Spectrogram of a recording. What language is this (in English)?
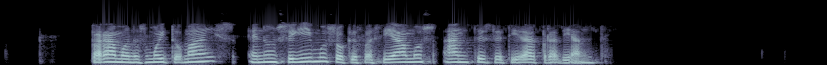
Galician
